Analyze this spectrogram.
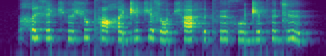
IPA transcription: χ i x e t͡ʃʰ ɨ ʃ u pʰ ɑ χ ɪ d͡ʒ ɪ t͡ʃ ɪ z o t͡ʃʰ a h ɪ pʰ ʉ x u d͡ʒ ɪ pʰ ʉ d͡z ʉ

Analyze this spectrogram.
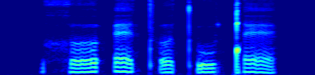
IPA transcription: x ɤ ʔ ɛ tʼ ɤ tʼ u ǃ ɛ

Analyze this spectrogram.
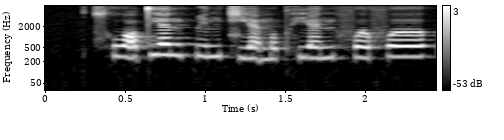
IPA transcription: t͡sʰ w ɔ̰˨˩ t̪ j ɛ˥˩ n p i˧˥ n t͡ɕ j ɛ̰˨˩ m ɤ˦ pʰ j ɛ˧˥ n f ɤ˧˥ f ɤ˥

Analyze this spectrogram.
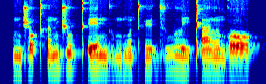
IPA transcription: n d͡ʒ ɔ kʰ ə̃ n d͡ʒ u kʼ e n d ṳ m b ũ tʰ y d͡z ṳ l i kʼ ã l ũ ɡ ɔ

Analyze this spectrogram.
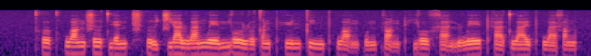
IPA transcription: kʰ ɤ˧˥ kʰ w ɑ˥ ŋ s ɹ̩˥˩ t̪ ɥ ɛ˧˥ n t͡sʰ ɹ̩˨˩ t͡ɕ j ä˥˩ ɻ w ä˥ n̪ w e˧˥ ɪ̯ m j o˥˩ ʊ̯ ɻ ɤ˧˥ t̪ ɑ˧ ŋ pʰ y˧˥ n t̪ i˧˥ ŋ pʰ w ɑ̰˨˩ ŋ p ʊ˧˥ ŋ k ɑ̰˨˩ ŋ pʰ j o˥˩ ʊ̯ x a̰˨˩ n ɻ w e˥ ɪ̯ pʰ ä˧˥ t̪ w a˥ ɪ̯ pʰ w ä˧˥ x ɑ˧ ŋ

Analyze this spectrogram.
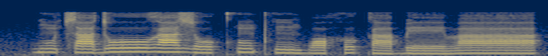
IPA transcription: ɡ ũ˨ t͡s a˨ d oː˦ ɣ a˦ z o˨ kʰ ũ˦ pʰ ĩ˨ b ɔ˨ h ʊ˦ k a˨ ɓ eː˨ β aː˦

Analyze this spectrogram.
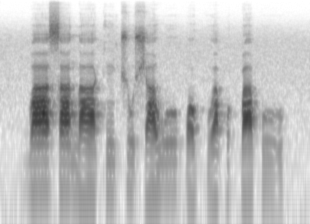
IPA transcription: b aː˦ s a˦ n aː˨ k ĩ˦ t͡ʃ u˦ ʃ a˨˦ w uː˦ p ɔ˨ kʷ a˨ p ʊ˦ k͡p a˨ p uː˨

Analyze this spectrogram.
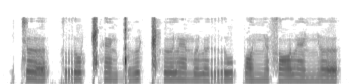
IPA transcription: c ə | k r o ǁʰ ɛ̃ ɡ͡ǃ ɵ ǁʰ ɵ l ɛ̃ m ɵ l ɵ r u p ɔ ɲ ə̃ s ɔ l ɛ̃ ɲ ə

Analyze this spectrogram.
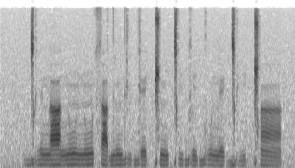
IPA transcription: ɡ͡ǀ ɪ˧˥˧ n a˧˥˧ n ũ˧˥˧ n ũ˧˥ s a˧ d ĩ˧˥ d i˧ ɡ e˩˧˩ ǁ ĩ˧ ǀ i˧˥˧ ɡ l i˧ ɡ u˧˥˧ n e˧ ɡ͡ǀ i˩˧˩ ǁ ã˥˩

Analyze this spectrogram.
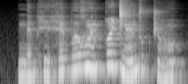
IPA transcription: n ɛ˨˥ b h ɪ˧˩˧ h ɛ˦˥ b ʌ˦˥ ʁʷ ɛ̃˦˥ b qʷ i˦˥ d͡ʑ æ̃˨˥ d u˦˥ b t͡ʃ ɔ̃˨˥

